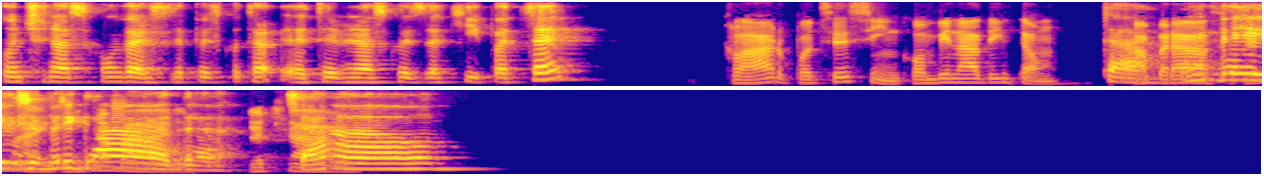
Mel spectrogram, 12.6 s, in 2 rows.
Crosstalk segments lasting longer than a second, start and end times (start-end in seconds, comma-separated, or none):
5.7-8.1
